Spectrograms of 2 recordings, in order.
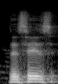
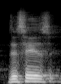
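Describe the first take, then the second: Both takes have the same delivery.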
